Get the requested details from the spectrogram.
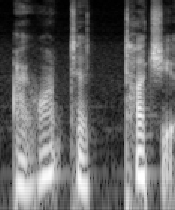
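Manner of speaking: assumed eerie voice, very soft. Recalling a film where Stanley Tucci plays a creepy guy: Stanley Tucci creepy-guy voice. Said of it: "plays kind of a little creepy guy".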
